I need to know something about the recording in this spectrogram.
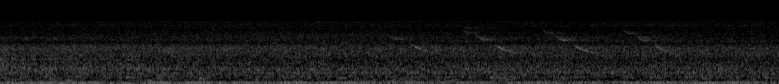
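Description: Shallow water ripples and gurgles steadily over stones in a stream.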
